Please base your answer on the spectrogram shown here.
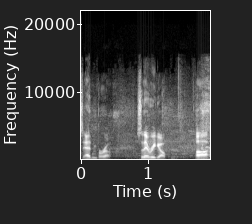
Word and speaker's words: Edinburgh: edinburgh oh boy oh my director corrects me and says it's edinburgh and she groans it's like warchester and lycester all over again i know as an american has just moved here the hardest part of all this stuff for me is figuring out how to pronounce these things these city names are strange i don't understand why edinburgh isn't just edinburgh but whatever it's edinboro so there we go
